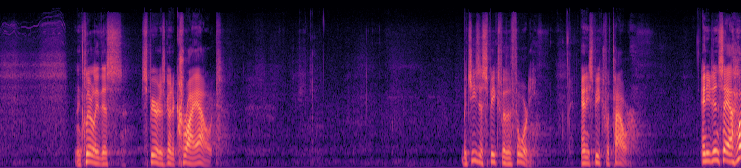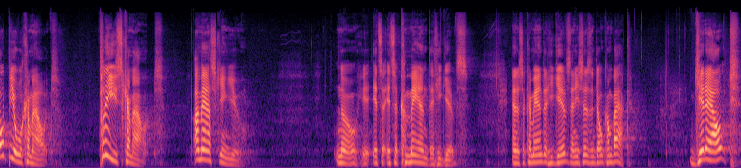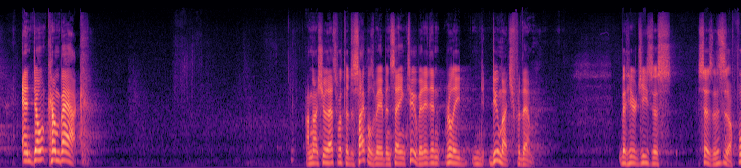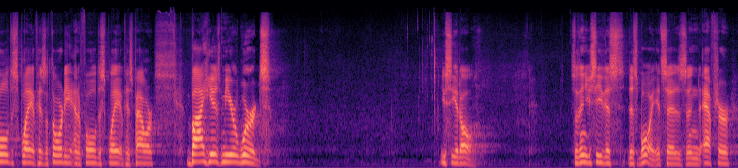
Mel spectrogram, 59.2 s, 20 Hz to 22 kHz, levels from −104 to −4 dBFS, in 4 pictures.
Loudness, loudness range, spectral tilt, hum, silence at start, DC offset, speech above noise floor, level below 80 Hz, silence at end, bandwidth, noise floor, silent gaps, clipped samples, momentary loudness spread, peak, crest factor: -27 LUFS; 10 LU; -3.5 dB/octave; none; 1.05 s; under 0.1%; 43 dB; -82 dBFS; 0.05 s; 17 kHz; -70 dBFS; none; under 0.1%; 18 LU; -4 dBFS; 26 dB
